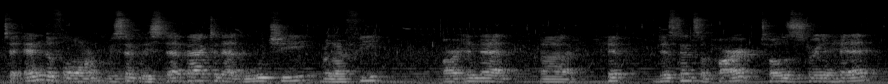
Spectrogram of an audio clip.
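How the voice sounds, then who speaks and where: Man teaching tai chi, calm measured cues, mid voice, far off in a really echoey room, music clearly playing. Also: fairly high pitch. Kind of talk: step-by-step spoken movement instruction.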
